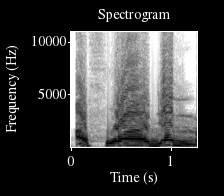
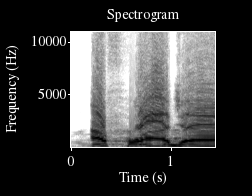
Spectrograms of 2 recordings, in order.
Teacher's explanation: Ketika waqaf dengan alif yang dipanjangkan dua harokat. Contohnya afwajan menjadi afwaja.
